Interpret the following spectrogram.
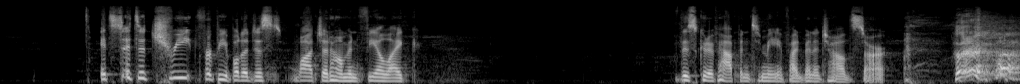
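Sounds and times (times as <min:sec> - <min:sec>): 
speech: 0:01.0 - 0:04.2, 0:06.8 - 0:10.0
person sneezing: 0:09.6 - 0:10.1.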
